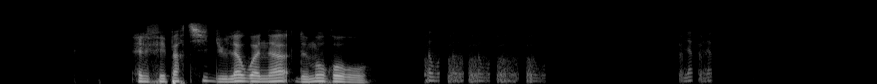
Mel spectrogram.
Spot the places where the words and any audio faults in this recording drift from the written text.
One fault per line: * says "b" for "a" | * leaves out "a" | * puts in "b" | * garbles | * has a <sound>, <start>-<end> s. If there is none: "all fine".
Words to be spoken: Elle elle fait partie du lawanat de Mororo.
* leaves out "elle"
* has a laugh, 4.2-5.5 s
* has a laugh, 6.8-7.1 s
